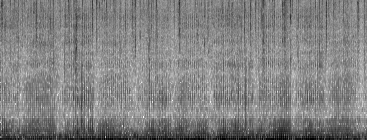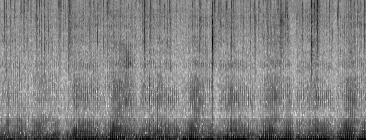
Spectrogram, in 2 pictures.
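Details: A cat's deep, rhythmic purr pulses roughly once per second as it breathes in and out, with crackling fireplace snaps scattered through it.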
